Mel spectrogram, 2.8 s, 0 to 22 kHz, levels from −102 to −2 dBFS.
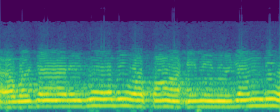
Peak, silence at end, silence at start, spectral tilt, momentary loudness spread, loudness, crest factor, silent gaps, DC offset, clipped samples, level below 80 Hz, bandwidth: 0 dBFS; 0 s; 0 s; -9 dB/octave; 1 LU; -8 LUFS; 8 dB; none; under 0.1%; under 0.1%; -46 dBFS; 3.6 kHz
